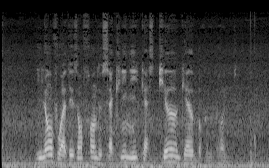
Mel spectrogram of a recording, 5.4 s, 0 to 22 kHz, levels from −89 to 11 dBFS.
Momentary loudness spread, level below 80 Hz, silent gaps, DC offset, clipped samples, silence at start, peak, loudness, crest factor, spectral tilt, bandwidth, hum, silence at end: 17 LU; -30 dBFS; none; under 0.1%; under 0.1%; 0.05 s; -2 dBFS; -17 LUFS; 16 dB; -5.5 dB/octave; 16 kHz; none; 0 s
